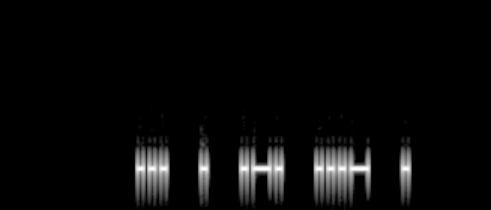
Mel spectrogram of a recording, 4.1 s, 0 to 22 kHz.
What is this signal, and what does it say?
Morse code, heard as a keyed tone, about 25 wpm, spaced as for 18 wpm, 700 Hz. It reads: SERVE
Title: 2x Character Spacing - Top 500 Words - 25wpm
